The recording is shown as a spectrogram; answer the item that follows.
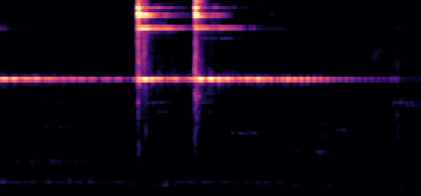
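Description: Little Tibetan bells struck twice, about a second and a half in and again half a second later, over the ringing of an earlier strike. They give one clear high ringing tone that slowly fades away by the end.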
